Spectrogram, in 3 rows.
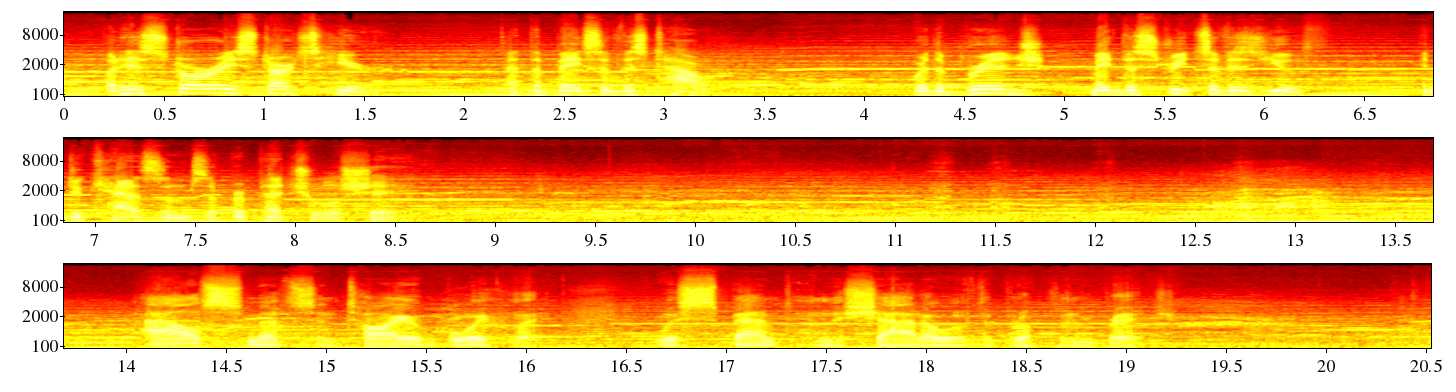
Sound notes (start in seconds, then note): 9.8 children Playing, Dogs Barking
